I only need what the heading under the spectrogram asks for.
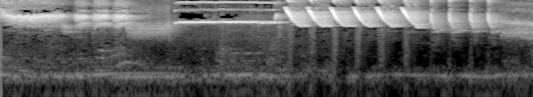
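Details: Five-month-old canary composing song from the calls of other birds: a buzzy high note, a steady pure whistle, then a string of loud descending chirps about three per second.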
